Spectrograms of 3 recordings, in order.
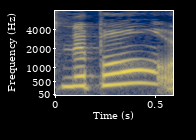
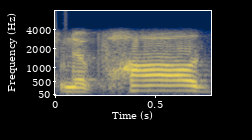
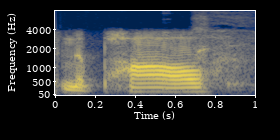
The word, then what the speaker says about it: Nippal: PJ Byrne, Professor Warren, is it pronounced Nippal or is it Nepal? – It's Nepal, damn it. It is Nepal.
